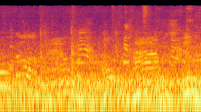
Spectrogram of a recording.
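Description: Voices talking over the steady low rumble of a small ride train running along its track.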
